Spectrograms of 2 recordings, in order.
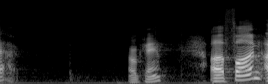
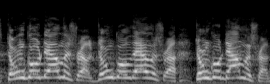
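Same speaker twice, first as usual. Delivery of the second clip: higher, louder repeated warning; urgent warning; 8 semitones higher, 7 dB louder than usual. Retold or imitated. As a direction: plead loudly, three times. Solomon warns the listeners.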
